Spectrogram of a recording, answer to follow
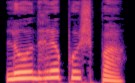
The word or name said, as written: ಲೋಧ್ರಪುಷ್ಪ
